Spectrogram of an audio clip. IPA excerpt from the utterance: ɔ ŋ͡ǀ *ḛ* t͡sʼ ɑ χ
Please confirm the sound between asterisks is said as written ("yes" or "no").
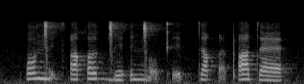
yes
